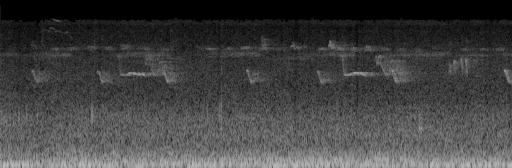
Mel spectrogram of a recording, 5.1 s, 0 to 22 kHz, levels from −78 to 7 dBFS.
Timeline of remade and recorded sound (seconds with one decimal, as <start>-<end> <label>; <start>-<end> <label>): 0.0-5.1 recorded

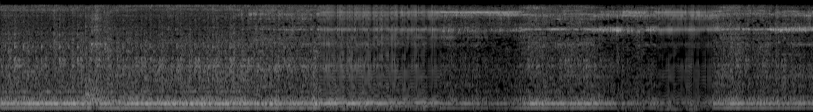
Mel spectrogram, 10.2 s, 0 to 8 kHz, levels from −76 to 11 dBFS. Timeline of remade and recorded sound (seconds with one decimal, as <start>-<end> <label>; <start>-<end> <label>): 0.0-4.0 recorded; 4.0-5.5 remade; 5.5-8.2 recorded; 8.2-8.9 remade; 8.9-10.2 recorded

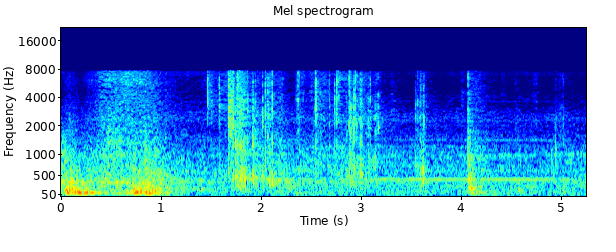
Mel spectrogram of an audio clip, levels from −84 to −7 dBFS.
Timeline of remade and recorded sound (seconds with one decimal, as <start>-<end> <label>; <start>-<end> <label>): 0.0-1.6 remade; 1.6-3.0 recorded; 3.0-3.5 remade; 3.5-4.7 recorded; 4.7-5.3 remade

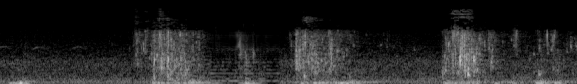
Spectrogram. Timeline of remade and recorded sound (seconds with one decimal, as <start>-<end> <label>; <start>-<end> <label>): 0.0-2.1 recorded; 2.1-2.8 remade; 2.8-5.8 recorded

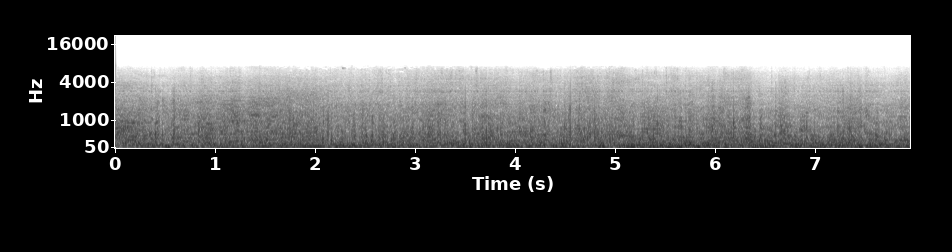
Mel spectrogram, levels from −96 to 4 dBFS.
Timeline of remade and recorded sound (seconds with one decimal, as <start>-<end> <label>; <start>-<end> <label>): 0.0-1.6 remade; 1.6-3.6 recorded; 3.6-4.4 remade; 4.4-5.0 recorded; 5.0-8.0 remade

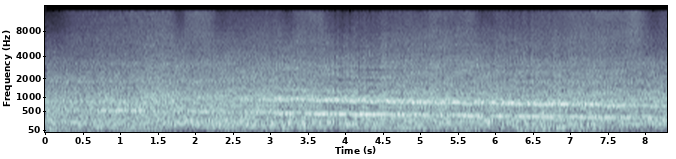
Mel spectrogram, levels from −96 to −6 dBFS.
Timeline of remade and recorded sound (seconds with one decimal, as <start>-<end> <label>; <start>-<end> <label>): 0.0-0.4 remade; 0.4-1.7 recorded; 1.7-8.3 remade

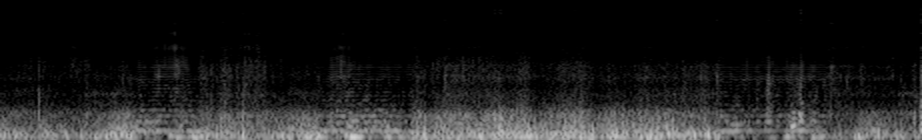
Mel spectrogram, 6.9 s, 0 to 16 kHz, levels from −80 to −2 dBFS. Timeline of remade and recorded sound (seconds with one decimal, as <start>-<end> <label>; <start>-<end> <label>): 0.0-1.0 recorded; 1.0-1.5 remade; 1.5-2.4 recorded; 2.4-3.1 remade; 3.1-5.4 recorded; 5.4-6.2 remade; 6.2-6.9 recorded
